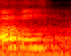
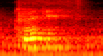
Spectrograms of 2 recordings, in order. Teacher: 그 다음에 경상도 사투리로 죽이다를 쥐기다로 발음을 해요. 그러니까 후설모음에 있던 것이 전부 다 전설모음 쪽으로 왔죠. 그래서 전설모음화가 된 거예요.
